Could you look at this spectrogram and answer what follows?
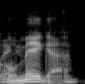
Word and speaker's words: omega: Was there Paul between the O and the No, he said he he accented the first syllable.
